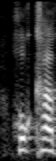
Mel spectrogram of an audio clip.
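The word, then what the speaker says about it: Roca: 거기에는 호카을 뜻하는 카보다 로카 로카가 포르투갈 말로는 호카라고 읽습니다. 호카 곧 표시와 함께 그 밑에 19절이 적혀져 있습니다.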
